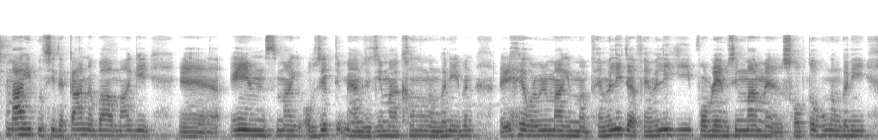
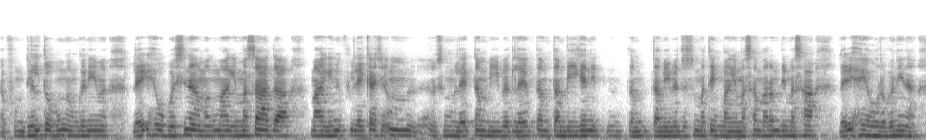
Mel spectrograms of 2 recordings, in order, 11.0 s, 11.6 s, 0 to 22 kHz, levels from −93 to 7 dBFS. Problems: background sounds at intervals, background conversations at intervals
